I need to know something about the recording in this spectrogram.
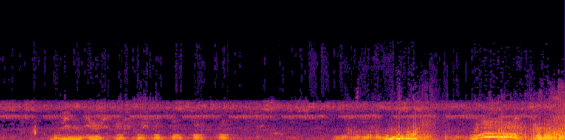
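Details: Hippopotamus giving a rhythmic string of about nine pulsed grunts, evenly spaced every third of a second, then a pause and a louder rising and falling honking bellow.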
